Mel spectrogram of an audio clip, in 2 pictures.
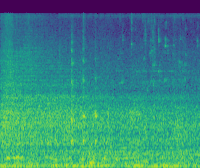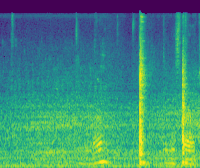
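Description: Stout being poured from a glass bottle into a tilted tulip glass, a faint steady pour, followed near the end by two sharp glass clinks, glass knocking against glass.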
